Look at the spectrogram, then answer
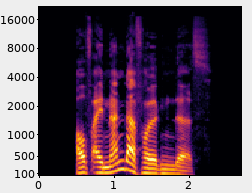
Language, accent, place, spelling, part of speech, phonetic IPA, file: German, Germany, Berlin, aufeinanderfolgendes, adjective, [aʊ̯fʔaɪ̯ˈnandɐˌfɔlɡn̩dəs], De-aufeinanderfolgendes.ogg
- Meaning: strong/mixed nominative/accusative neuter singular of aufeinanderfolgend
